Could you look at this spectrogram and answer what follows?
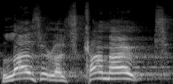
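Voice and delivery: high, loud command to the dead; loud call. Retold or imitated. Jesus calling Lazarus from the tomb, loud call. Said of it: "in a loud voice, he called out".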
